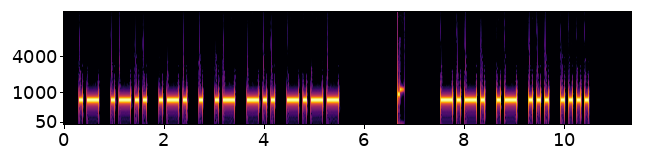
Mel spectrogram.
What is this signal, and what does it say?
Morse code, heard as a keyed tone, about 15 wpm, 700 Hz. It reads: ALREADY CASH
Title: Sentences from Top 700 Words - New Word Drill - 15wpm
